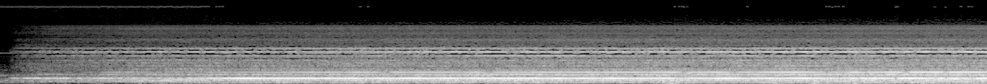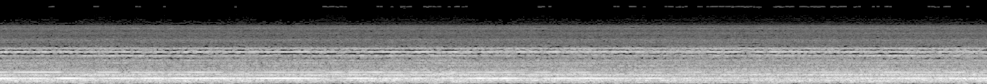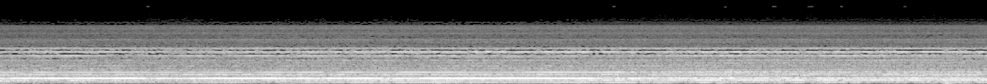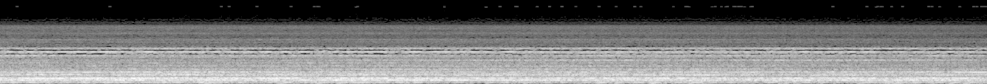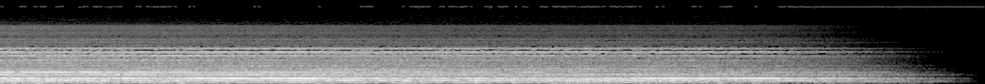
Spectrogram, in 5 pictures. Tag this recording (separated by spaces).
background drone industrial multisample soundscape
